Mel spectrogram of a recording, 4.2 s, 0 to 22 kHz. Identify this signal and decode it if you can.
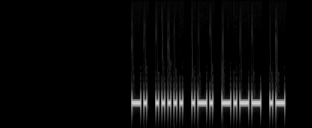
Morse code, heard as a keyed tone, about 30 wpm, 700 Hz. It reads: N5RYA
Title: USA Call Signs - 5 Characters - 30wpm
